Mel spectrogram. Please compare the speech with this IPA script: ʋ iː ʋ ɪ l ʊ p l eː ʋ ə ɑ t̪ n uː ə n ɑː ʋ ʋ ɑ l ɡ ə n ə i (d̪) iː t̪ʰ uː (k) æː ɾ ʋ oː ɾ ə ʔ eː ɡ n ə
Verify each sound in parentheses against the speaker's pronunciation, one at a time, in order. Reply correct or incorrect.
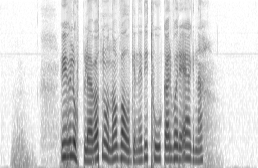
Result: correct, correct

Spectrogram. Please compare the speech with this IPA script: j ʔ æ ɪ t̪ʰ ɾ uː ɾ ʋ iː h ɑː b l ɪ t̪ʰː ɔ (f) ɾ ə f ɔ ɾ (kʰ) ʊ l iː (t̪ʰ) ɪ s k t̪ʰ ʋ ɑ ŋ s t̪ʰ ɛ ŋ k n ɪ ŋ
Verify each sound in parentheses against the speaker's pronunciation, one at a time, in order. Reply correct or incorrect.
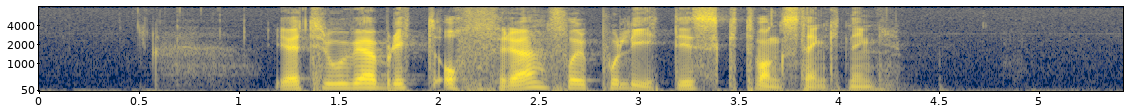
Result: correct, incorrect: pʰ, incorrect: t̪

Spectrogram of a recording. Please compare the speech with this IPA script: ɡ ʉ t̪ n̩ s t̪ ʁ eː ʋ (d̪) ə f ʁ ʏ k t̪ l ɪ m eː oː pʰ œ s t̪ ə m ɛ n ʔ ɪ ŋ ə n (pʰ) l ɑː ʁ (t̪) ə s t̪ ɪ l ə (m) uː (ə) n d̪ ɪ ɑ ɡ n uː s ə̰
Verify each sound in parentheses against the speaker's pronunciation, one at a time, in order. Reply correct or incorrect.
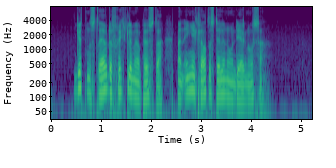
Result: correct, incorrect: kʰ, correct, incorrect: n, correct

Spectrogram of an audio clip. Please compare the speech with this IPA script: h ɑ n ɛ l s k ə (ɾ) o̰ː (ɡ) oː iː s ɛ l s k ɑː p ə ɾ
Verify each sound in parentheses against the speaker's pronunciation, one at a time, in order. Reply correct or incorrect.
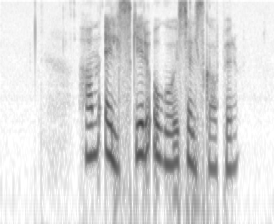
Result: correct, correct

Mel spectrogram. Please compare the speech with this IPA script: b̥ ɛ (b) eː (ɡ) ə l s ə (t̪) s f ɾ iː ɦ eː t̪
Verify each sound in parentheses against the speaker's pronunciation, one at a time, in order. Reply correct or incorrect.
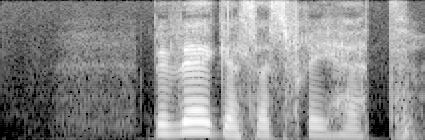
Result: incorrect: v, correct, incorrect: none

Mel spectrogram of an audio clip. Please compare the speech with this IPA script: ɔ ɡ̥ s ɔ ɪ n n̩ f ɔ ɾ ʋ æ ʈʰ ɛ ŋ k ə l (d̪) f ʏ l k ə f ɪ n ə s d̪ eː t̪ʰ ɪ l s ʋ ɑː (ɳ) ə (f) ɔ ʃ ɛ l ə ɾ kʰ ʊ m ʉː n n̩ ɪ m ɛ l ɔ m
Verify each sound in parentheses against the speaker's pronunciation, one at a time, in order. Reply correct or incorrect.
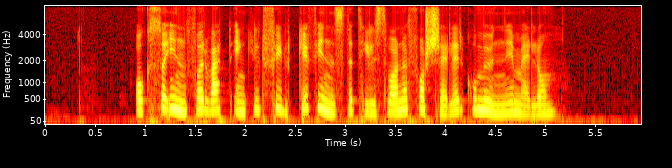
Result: incorrect: t̪, correct, correct

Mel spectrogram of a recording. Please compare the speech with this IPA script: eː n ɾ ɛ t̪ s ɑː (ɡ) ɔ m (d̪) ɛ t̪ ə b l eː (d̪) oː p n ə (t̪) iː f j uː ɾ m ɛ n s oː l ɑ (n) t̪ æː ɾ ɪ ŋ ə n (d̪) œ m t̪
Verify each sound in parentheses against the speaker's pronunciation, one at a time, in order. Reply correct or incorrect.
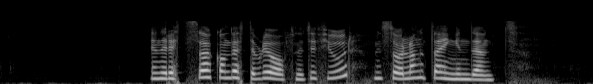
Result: incorrect: k, correct, incorrect: none, correct, incorrect: ŋ, correct

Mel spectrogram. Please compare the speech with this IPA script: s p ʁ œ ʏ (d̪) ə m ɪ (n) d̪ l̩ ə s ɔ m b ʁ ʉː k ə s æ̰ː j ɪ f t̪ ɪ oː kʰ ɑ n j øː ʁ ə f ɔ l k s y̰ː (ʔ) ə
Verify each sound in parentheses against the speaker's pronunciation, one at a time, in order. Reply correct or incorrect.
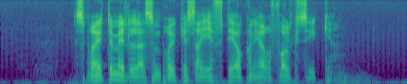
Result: incorrect: t̪, incorrect: none, incorrect: k

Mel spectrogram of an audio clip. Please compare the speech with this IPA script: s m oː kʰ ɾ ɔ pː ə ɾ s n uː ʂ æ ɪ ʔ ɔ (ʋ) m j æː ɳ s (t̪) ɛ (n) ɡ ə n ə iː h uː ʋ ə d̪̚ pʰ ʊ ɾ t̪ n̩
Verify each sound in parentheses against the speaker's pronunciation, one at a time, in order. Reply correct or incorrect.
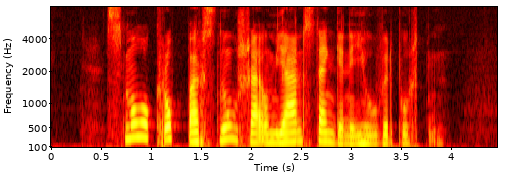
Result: incorrect: none, correct, incorrect: ŋ

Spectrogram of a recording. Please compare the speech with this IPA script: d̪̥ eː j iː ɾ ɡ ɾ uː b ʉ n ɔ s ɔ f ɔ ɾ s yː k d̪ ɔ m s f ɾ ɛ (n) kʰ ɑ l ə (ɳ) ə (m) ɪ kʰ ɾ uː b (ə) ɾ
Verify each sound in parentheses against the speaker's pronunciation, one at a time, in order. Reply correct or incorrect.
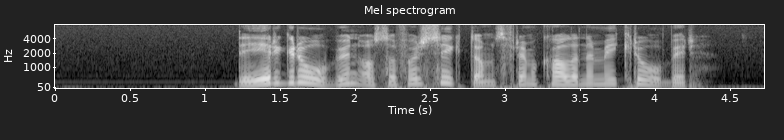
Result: incorrect: m, incorrect: n, correct, correct

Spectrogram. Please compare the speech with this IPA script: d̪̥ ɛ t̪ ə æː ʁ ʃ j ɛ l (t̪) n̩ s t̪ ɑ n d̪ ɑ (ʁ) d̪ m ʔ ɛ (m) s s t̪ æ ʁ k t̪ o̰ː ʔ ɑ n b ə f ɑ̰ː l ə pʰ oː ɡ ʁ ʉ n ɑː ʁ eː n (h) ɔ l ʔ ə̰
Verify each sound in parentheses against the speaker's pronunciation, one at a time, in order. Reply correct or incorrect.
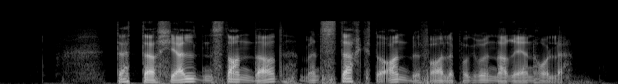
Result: incorrect: d̪, correct, incorrect: n, correct

